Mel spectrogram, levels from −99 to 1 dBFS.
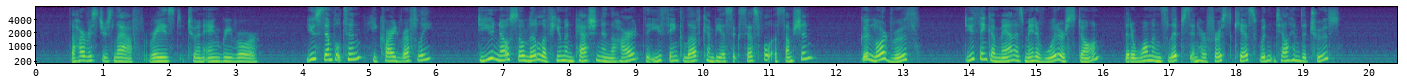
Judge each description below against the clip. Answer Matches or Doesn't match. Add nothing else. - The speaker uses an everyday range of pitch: Matches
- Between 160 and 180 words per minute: Matches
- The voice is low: Doesn't match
